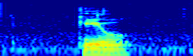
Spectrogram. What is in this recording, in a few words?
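"giu", Cantonese; call; is called; to order; 叫; giu3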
